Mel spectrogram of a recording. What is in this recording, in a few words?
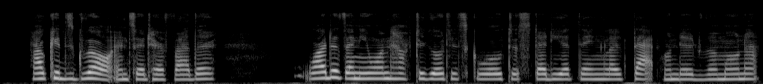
clean speech reference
